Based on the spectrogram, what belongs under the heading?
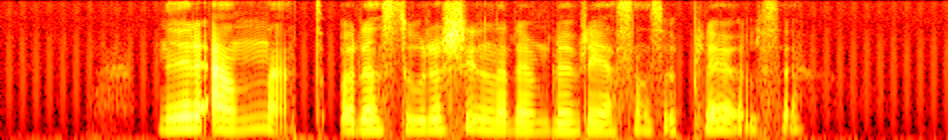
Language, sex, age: Swedish, female, 18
